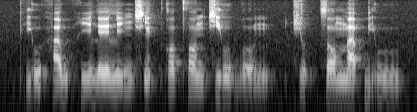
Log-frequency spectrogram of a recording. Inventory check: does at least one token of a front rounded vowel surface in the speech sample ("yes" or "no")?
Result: no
